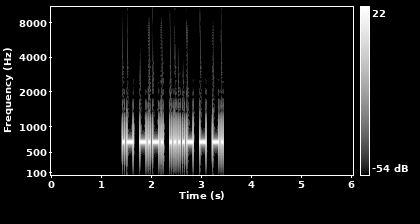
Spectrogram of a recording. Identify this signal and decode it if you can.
Morse code, heard as a keyed tone, about 28 wpm, 700 Hz. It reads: AC4TN
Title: USA Call Signs - 5 Characters - Repeated 3x - 28wpm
